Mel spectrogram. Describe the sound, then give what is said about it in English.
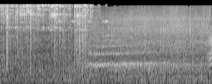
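A top-of-the-range electric car rolls in over steady road rumble, a thin high motor whine rising partway through as it pulls up and is forced to stop on the road. No one speaks. “We forced it to stop. Mind you, this is a real, lovely, top-of-the-range electric car.”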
